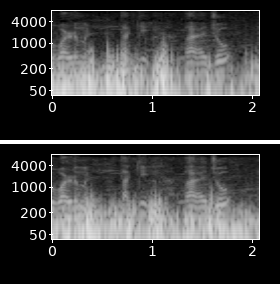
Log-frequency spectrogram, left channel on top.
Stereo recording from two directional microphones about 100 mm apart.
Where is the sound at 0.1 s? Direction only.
30° right (ahead or behind).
